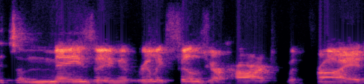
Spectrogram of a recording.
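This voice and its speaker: This is a man with an Irish accent. He speaks at a fairly slow pace. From Ireland, Dublin. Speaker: university chancellor and psychiatrist. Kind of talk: interview.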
